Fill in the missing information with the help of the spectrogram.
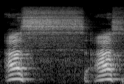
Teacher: B sama sin ya, sin secara makhraj ada di al-lisan, yaitu ujung lidah menyentuh gigi seri bawah ya. Kemudian secara sifat ada di al-hams, mengalir napasnya atau udaranya.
